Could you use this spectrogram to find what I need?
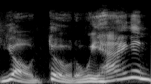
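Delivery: put-on intense New York accent with swooping pitch. Speaker shows how his guitar-player friend Jake talks, imitating Jake's New York accent. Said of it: "That's how he talks".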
